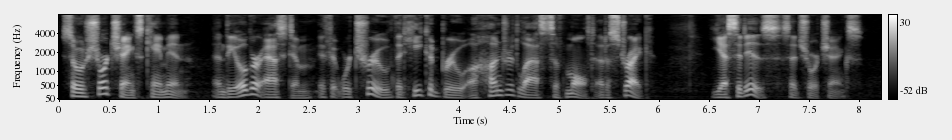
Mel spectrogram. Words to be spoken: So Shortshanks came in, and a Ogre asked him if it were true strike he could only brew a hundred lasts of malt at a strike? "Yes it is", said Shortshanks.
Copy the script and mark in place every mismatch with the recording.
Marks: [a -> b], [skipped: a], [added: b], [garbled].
So Shortshanks came in, and [a -> the] Ogre asked him if it were true [strike -> that] he could [skipped: only] brew a hundred lasts of malt at a strike? "Yes it is", said Shortshanks.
